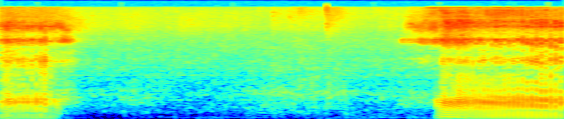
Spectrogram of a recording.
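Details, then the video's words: Snoring Boston Terrier while sleeping: loud, buzzy, fluttering snores that rattle rapidly, with a short one at the start and a longer one at the end, separated by a quiet breathing pause of about three seconds. "Snoring Boston Terrier"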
